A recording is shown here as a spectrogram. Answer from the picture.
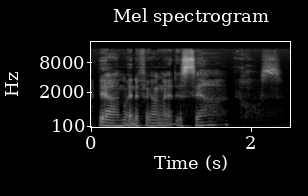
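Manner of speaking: hushed whisper. Real, not acted. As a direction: whisper it like a secret. Whispered confession about his past.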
